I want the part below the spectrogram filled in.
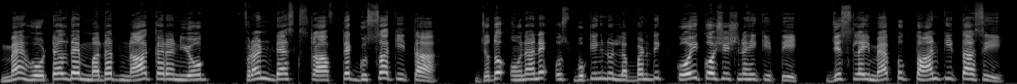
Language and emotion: Punjabi, angry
